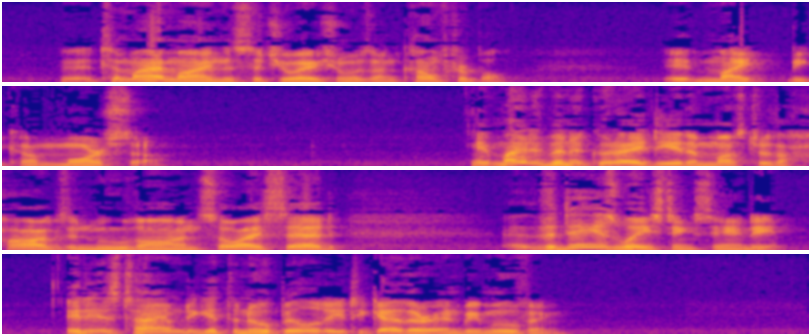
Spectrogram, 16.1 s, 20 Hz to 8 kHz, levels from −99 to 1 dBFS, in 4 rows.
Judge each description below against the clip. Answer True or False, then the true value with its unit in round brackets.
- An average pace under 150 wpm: False (165 wpm)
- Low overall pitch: True (130 Hz)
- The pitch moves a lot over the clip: True (8.1 semitones)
